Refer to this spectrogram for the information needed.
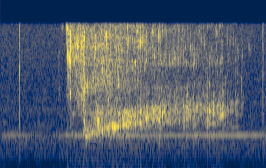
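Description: Water is poured onto the ground as a libation in one steady, splashing stream that starts abruptly, holds for under three seconds, then tapers off. A faint constant hum sits underneath, and no one speaks.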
